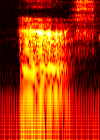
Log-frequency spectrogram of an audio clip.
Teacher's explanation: The E, A, and the R are all subsumed together into an R, and then a th, the unvoiced interdental fricative, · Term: R-colored schwa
